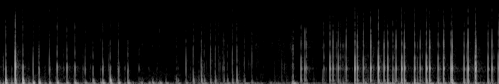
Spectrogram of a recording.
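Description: Fingers tap and scratch the white plastic lid and side of a plastic G Fuel powder tub held close to the mic. Rapid, dry, thumpy taps with a hollow midrange ring give way to quieter, softer scratching in the middle. The taps then return in a dense, stronger run.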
